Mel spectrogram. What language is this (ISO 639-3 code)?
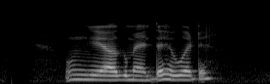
sin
